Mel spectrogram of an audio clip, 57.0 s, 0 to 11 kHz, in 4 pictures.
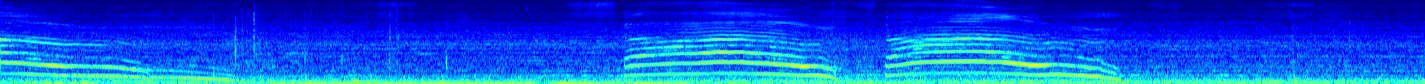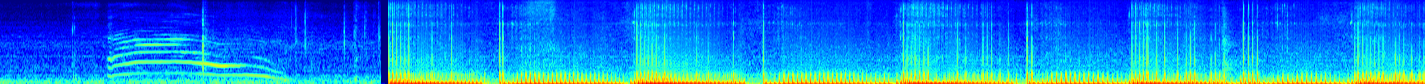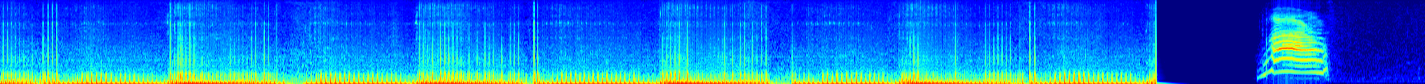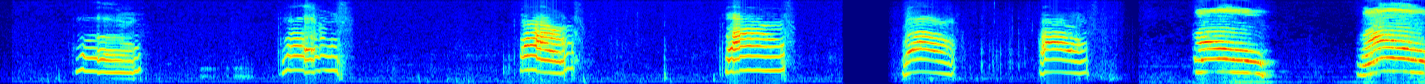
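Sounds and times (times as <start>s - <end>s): cat meowing: 0.0s - 1.5s, 6.3s - 11.2s, 41.1s - 41.9s, 43.5s - 44.2s, 45.6s - 46.3s, 47.9s - 48.6s, 50.0s - 50.7s, 51.8s - 52.4s, 53.2s - 53.7s, 54.7s - 55.5s, 56.3s - 57.0s
cat purring loudly: 18.1s - 40.1s.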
